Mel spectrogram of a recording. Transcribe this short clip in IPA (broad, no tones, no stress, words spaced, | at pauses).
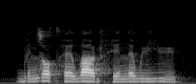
benzɔ t̪ʰɛːwaːɖ henɛwyː jy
